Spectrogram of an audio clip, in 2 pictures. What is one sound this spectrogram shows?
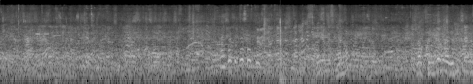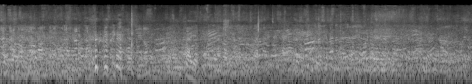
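A large crowd of men and women chatter outdoors.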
